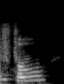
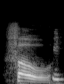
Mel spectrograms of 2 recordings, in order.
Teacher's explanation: Go quickly through that O into an oo. Don't push so much on the oo though. So you don't want to say foo.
